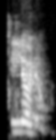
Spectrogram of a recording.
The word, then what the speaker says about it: píloro: Píloro. Píloro, muy bien. Píloro con tilde en la I, por eso lleva el acento en la I, se dice píloro.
